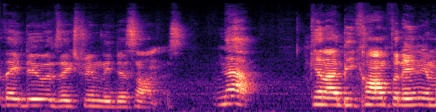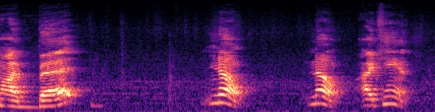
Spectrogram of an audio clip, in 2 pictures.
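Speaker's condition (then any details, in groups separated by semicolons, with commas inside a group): Cerebral palsy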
